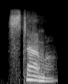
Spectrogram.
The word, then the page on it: stammer: Indian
